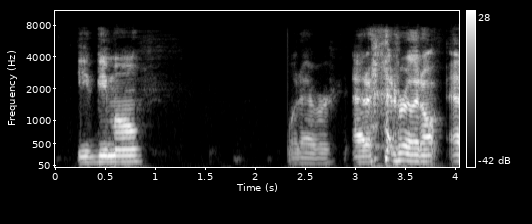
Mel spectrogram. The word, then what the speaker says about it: Guillemot: think so um Eve gimo oh that's his name yeah all right the pronunciation of uh the CEO is eimo whatever I I really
